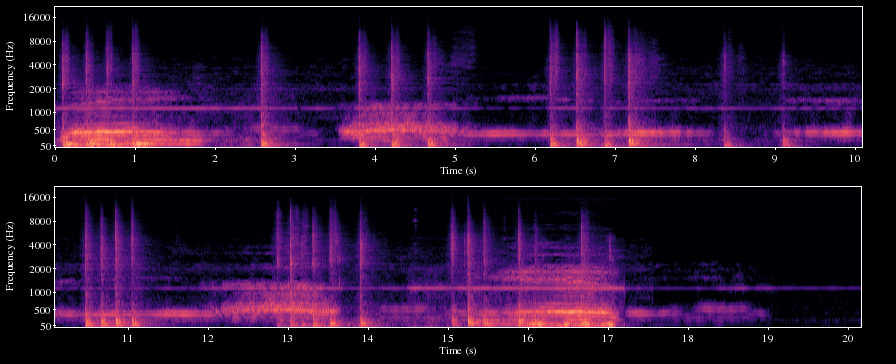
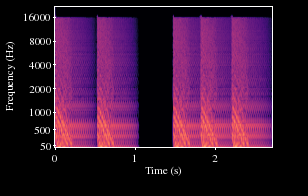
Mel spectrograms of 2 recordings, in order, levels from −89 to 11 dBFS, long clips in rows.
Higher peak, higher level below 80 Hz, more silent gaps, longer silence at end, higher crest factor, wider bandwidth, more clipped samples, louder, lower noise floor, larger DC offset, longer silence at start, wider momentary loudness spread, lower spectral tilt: about the same, -4 dBFS vs -4 dBFS; about the same, -30 dBFS vs -32 dBFS; neither; first, 2.45 s vs 0 s; about the same, 18 dB vs 16 dB; second, 11.5 kHz vs 16.5 kHz; neither; about the same, -22 LUFS vs -20 LUFS; first, -67 dBFS vs -50 dBFS; neither; about the same, 0 s vs 0 s; first, 23 LU vs 8 LU; first, -7.5 dB/octave vs -4.5 dB/octave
